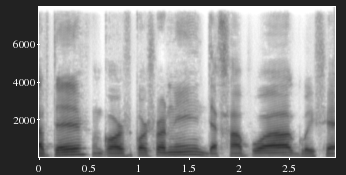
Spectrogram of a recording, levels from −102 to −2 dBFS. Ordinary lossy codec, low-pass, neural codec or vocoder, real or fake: none; none; codec, 16 kHz, 1 kbps, X-Codec, HuBERT features, trained on balanced general audio; fake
